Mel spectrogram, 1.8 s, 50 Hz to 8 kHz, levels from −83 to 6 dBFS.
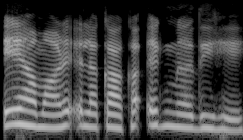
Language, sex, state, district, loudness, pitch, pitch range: Hindi, female, Bihar, Begusarai, -21 LUFS, 250 Hz, 235-275 Hz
